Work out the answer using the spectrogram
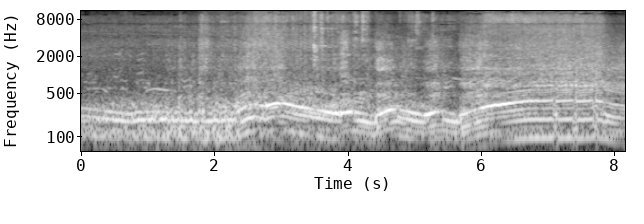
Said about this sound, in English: I haven't put gauges in the car yet. And the car is so loud that you really know the difference between 4,800 RPM and 6,200 RPM. And that's the difference between 80 and 110.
